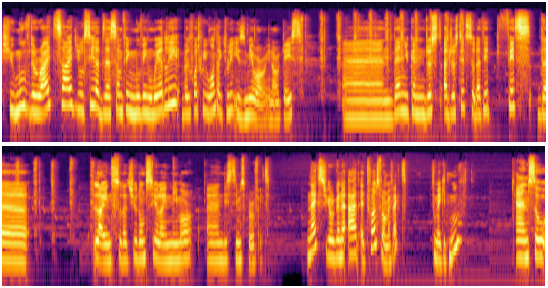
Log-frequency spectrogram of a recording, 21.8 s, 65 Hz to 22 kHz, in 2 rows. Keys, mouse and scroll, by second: 0.3 click, 1.1 click, 1.6 click, 2.1 click, 2.8 click, 3.3 click, 4.1 click, 4.9 click, 5.9-7.6 scroll up 4, 7.6 scroll down 1, 7.6 typing, 7.7-9.2 scroll up 5, 10.2 scroll up 1, 10.8-13.8 scroll up 4, 13.8-15.4 scroll up 1, 17.9 click, 18.9 click, 20.2-21.5 drag.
